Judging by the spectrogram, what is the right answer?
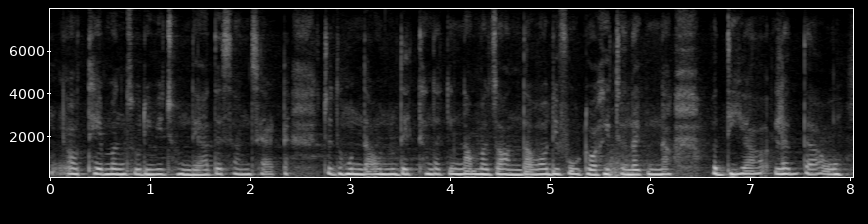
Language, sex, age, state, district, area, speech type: Punjabi, female, 30-45, Punjab, Amritsar, urban, spontaneous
